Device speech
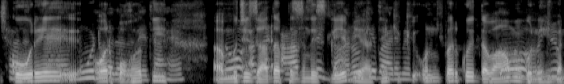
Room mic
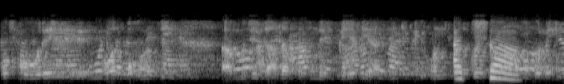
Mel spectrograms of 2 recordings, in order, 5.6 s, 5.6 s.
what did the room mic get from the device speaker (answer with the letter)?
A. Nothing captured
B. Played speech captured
B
